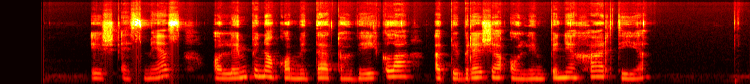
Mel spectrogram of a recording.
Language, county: Lithuanian, Kaunas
